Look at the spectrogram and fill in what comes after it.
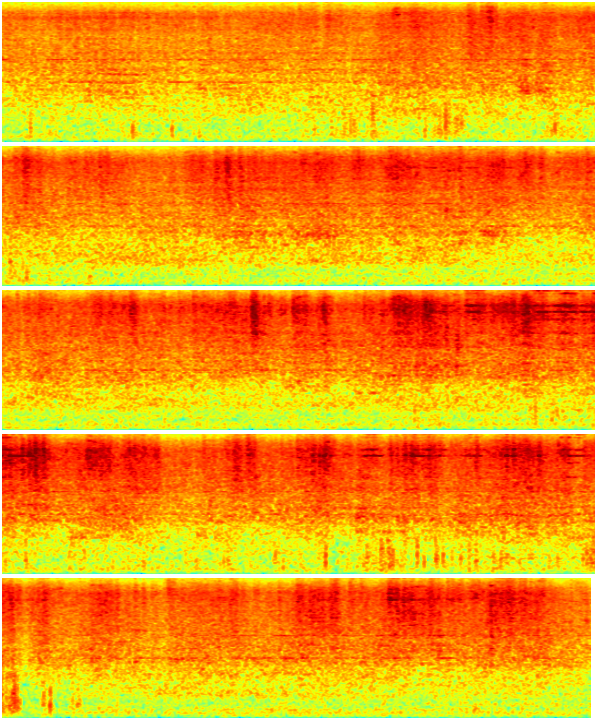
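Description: Freight train's covered hoppers and tank cars rolling past: a steady rumble of steel wheels on the rails with scattered sharp clacks.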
